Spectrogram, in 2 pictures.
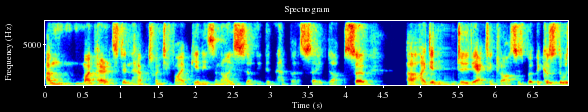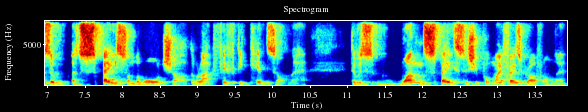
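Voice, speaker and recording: Audible room echo surrounds a somewhat breathy man speaking at a moderate pace. His fairly high voice carries lively intonation. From northern England, Yorkshire (Horsforth, Leeds). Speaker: actor. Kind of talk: interview storytelling. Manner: conversational with hesitations.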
